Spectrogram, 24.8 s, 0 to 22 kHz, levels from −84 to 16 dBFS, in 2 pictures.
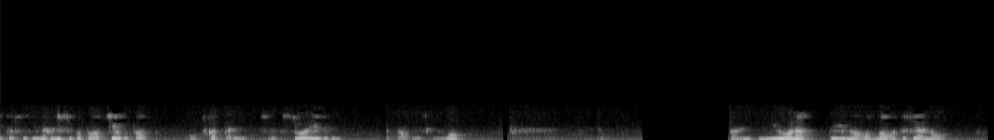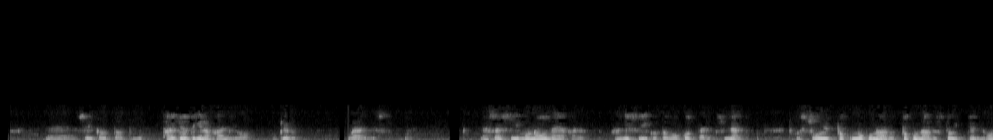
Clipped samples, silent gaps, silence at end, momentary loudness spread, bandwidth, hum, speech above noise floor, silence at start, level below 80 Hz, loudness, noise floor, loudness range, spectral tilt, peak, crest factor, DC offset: under 0.1%; 8.08-9.06 s, 12.38-12.49 s, 18.08-18.13 s; 0 s; 19 LU; 4.4 kHz; none; 36 dB; 0 s; -42 dBFS; -20 LUFS; -56 dBFS; 12 LU; -13 dB/octave; -2 dBFS; 20 dB; under 0.1%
